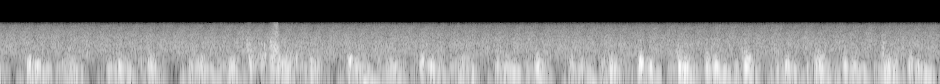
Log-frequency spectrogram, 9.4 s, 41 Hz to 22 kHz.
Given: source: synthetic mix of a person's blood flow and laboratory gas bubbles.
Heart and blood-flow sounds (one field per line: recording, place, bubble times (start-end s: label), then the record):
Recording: Doppler ultrasound of blood flow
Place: precordium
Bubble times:
2.44-3.00 s: bubbles
From the record:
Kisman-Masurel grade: 212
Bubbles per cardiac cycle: several, 3 to 8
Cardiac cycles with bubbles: 1 to 10%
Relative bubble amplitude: moderate (0.250 to 0.450)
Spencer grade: 1 (occasional bubble signal discernible with the cardiac motion signal, with majority of cardiac periods free of bubbles)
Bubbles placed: anywhere in the cardiac cycle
